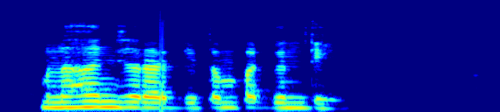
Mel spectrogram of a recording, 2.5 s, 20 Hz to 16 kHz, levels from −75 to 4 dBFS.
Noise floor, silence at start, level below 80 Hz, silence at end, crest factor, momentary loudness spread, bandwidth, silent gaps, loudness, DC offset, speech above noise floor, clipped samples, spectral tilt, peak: -85 dBFS; 0.2 s; -62 dBFS; 0.8 s; 20 dB; 12 LU; 7.4 kHz; none; -24 LUFS; under 0.1%; 61 dB; under 0.1%; -7 dB/octave; -6 dBFS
